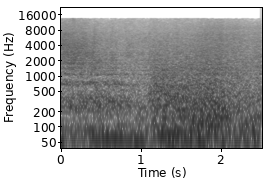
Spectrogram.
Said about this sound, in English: They hold their breath as a bright blue liquid starts to fill the room and swirl around them. From above, it looks like a giant toilet, the liquid flushing them down a hole in the center of the room.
